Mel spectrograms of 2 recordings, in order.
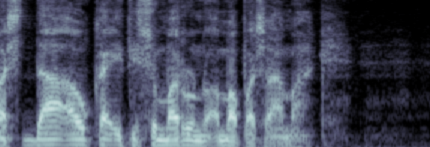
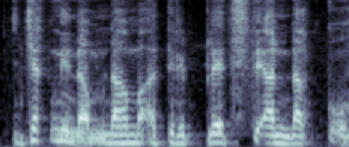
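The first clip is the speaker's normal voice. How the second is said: joyful thanks; 7 semitones higher, 4 dB louder than usual. Acted. Thanking wife for triplets.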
